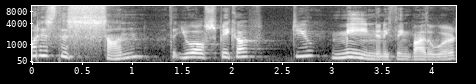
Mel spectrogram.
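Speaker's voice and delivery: gentle, soft, high wood-pigeon cooing. The witch speaks up, cooing softly like a wood-pigeon. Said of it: "cooing softly like the voice of a wood-pigeon".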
